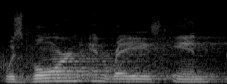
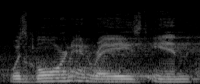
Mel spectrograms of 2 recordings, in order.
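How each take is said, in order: Both takes have the same delivery.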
